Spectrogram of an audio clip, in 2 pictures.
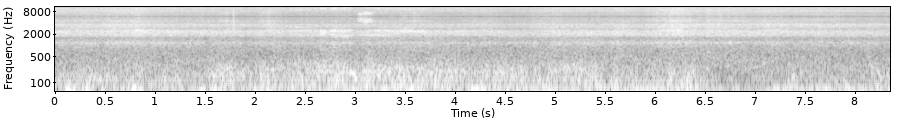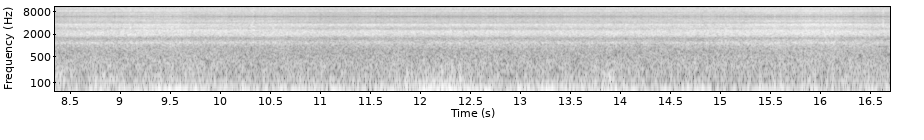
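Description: Small surf waves breaking and washing over the sandy shallows, with wind noise on the microphone.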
